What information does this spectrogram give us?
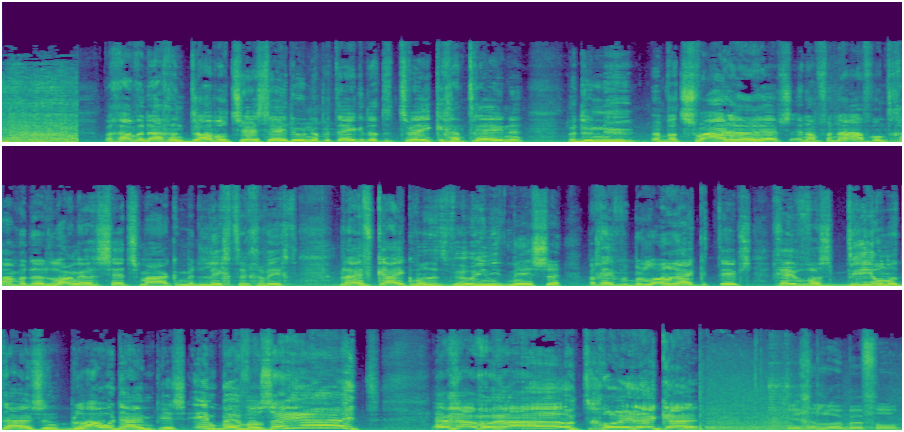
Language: Dutch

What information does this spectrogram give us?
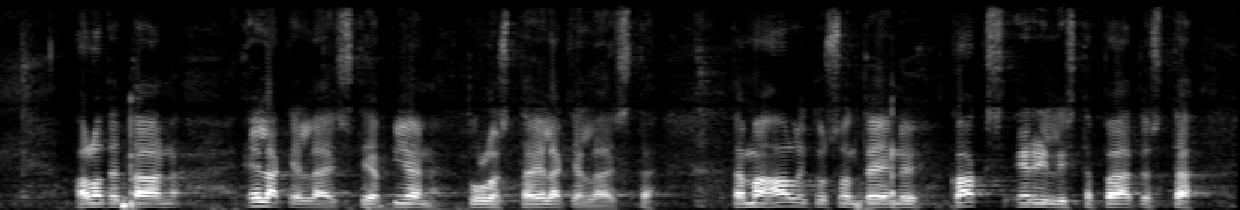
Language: Finnish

